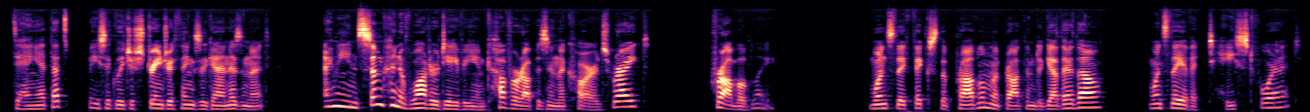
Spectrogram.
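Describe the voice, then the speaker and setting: A man hosting a podcast, giving semi-scripted tabletop gaming commentary in an articulate, wordy way with wry, playful asides. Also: medium pitch. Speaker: podcast host.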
